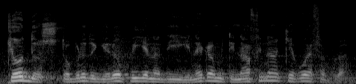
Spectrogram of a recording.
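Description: A middle-aged man giving a personal testimony to a church gathering, telling his story as an animated storyteller who keeps quoting dialogue. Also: medium pitch, a little hiss or hum.

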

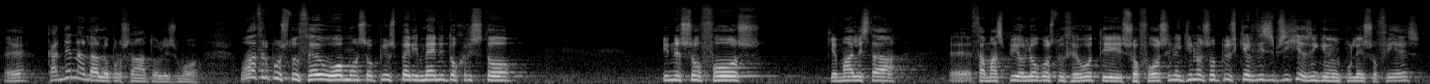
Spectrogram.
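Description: A man with a notably high voice preaches a sermon. He asks his listeners rhetorical questions and repeats phrases for weight. His delivery moves from loud declarations to quiet, low asides. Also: animated. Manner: swings between loud declarations and soft asides.

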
